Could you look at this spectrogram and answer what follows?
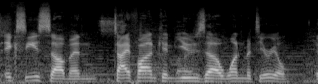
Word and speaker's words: Typhon: Tyon Typhon.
